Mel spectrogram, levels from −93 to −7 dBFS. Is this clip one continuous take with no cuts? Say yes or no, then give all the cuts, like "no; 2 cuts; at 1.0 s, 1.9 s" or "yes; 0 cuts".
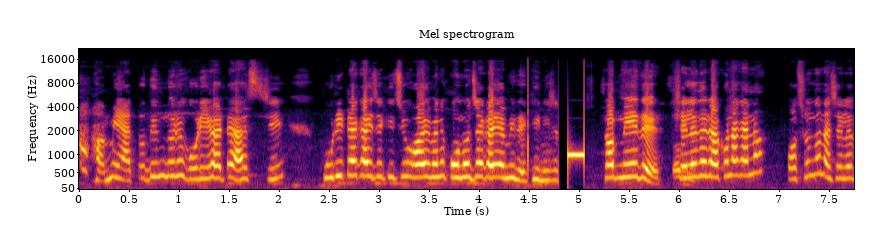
no; 1 cut; at 4.7 s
